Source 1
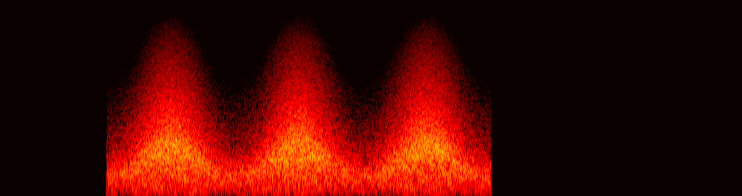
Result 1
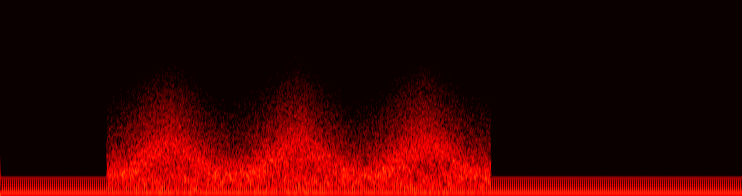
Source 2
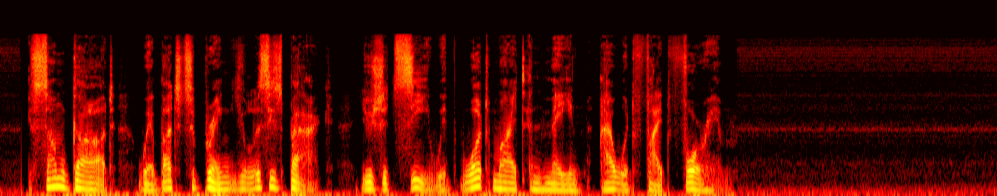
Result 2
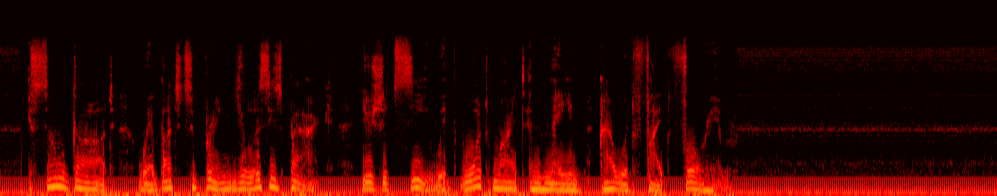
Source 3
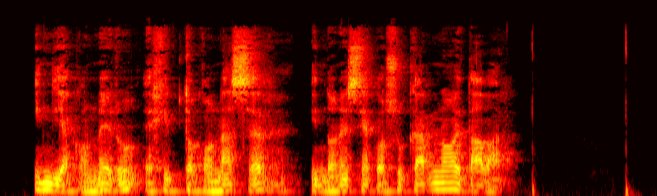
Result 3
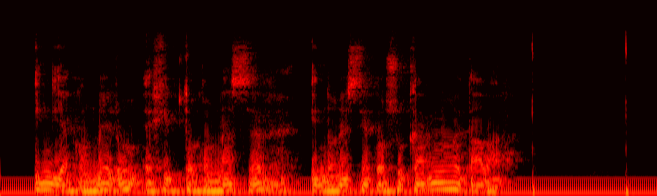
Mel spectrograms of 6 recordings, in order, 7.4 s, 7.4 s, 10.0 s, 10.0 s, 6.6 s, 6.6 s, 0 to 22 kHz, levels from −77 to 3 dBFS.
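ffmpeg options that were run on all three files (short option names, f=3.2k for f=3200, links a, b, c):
-filter_complex "[0:a]lowpass=f=9.9k:w=0.5412,lowpass=f=9.9k:w=1.3066,acrossover=split=280[a][b];[a]alimiter=limit=-20.5dB:level=0:latency=1:release=158[c];[b]acompressor=threshold=-36dB:ratio=8[d];[c][d]amix=inputs=2:normalize=0,aeval=exprs='val(0)+0.00891*(sin(2*PI*50*n/s)+sin(2*PI*2*50*n/s)/2+sin(2*PI*3*50*n/s)/3+sin(2*PI*4*50*n/s)/4+sin(2*PI*5*50*n/s)/5)':c=same,asoftclip=type=tanh:threshold=-25dB,volume=-4dB"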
